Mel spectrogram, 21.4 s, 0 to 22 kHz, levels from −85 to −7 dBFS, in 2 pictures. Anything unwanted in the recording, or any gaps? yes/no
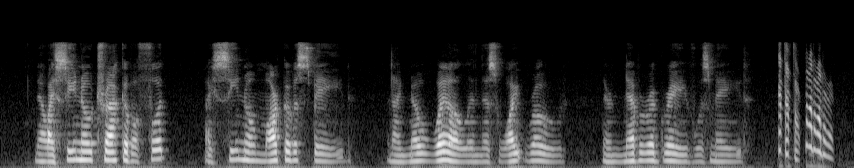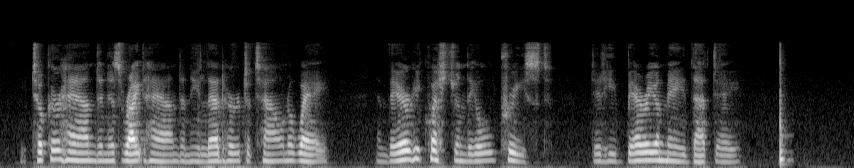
yes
